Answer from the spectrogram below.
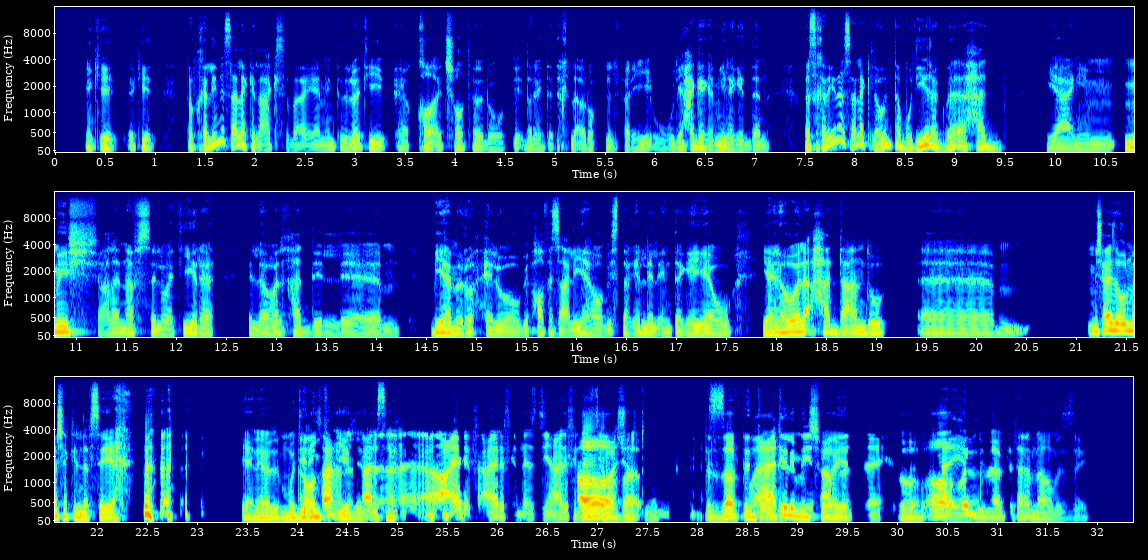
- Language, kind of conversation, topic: Arabic, podcast, إيه الطريقة اللي بتستخدمها عشان تبني روح الفريق؟
- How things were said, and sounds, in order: laugh; unintelligible speech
